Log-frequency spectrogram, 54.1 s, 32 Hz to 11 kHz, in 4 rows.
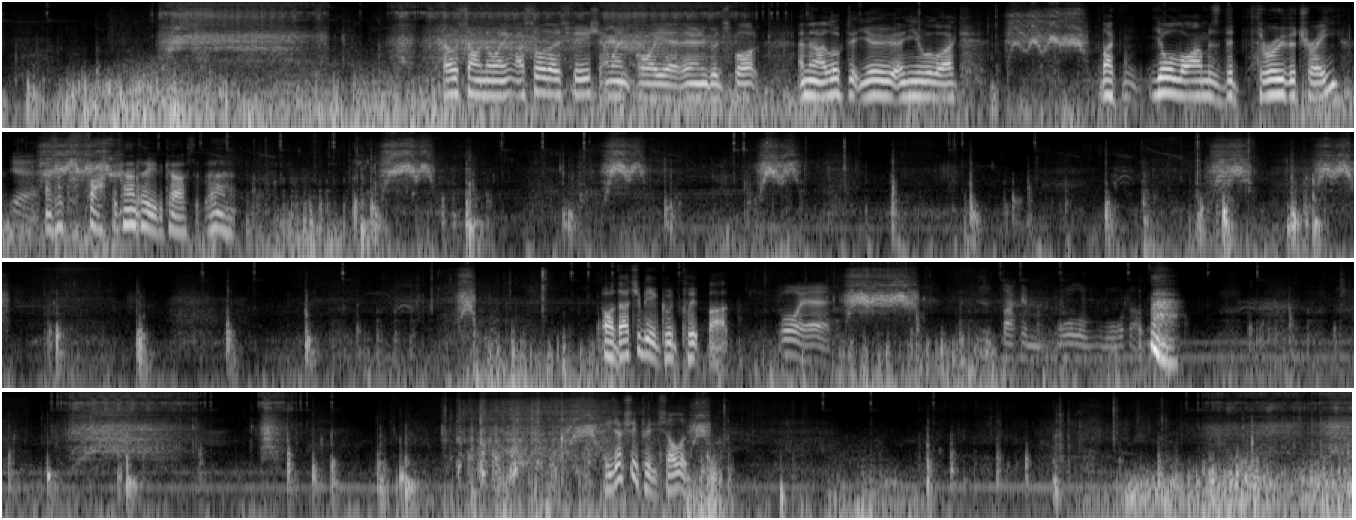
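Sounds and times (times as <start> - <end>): fishing reel whirring and clicking: 0.0 - 11.0, 13.9 - 22.2, 24.7 - 27.2, 30.4 - 33.1, 35.4 - 38.4, 39.0 - 44.2, 45.8 - 50.0, 51.2 - 54.0
water splashing against boat: 1.3 - 11.8, 13.9 - 54.0
gear and hull knocks: 39.5 - 45.8.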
